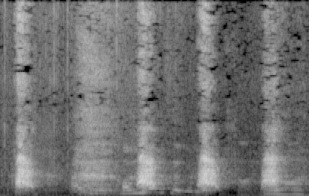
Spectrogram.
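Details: Timid little white-haired dog in a skirt, Jeonju, North Jeolla Province, Korea, barking on guard. Four short bright barks roughly every half second, with people talking softly underneath.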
